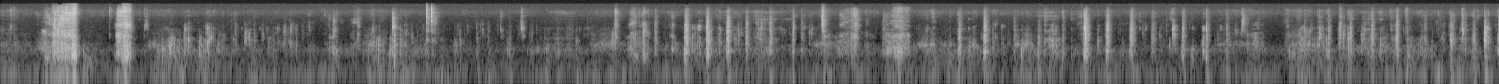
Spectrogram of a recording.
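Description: Close-miked chewing of curry rice with Spam, potato and glass noodles: wet, irregular mouth clicks and smacks, with two louder bursts about one and two and a half seconds in.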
